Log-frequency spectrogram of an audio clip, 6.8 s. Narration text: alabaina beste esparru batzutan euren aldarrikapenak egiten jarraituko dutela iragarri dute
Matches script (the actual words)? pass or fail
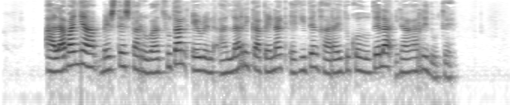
pass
